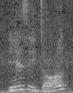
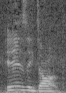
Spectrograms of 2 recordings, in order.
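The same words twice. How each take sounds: First: "dog" rising at the end as a question. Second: Said in the usual way. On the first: Shown as a demonstration. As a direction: turn "It is a dog" into a question by lifting DOG. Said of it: "It sounds more question-like". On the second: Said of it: "you make it sound more question-like".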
